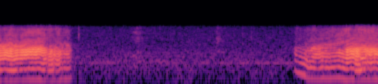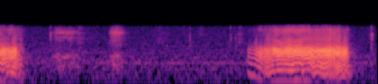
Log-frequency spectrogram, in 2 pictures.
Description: Our cavalier puppy snoring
